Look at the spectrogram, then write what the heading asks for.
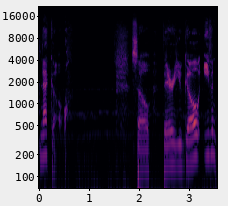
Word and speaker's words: Nek0: And uh today, I learned it is pronounced Neco.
